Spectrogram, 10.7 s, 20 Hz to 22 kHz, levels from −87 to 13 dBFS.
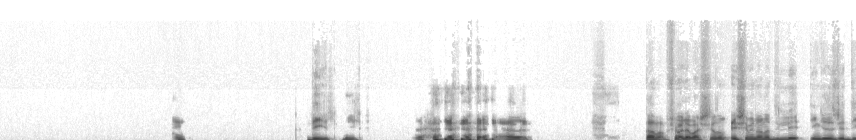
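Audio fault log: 6.47 to 6.58 s, short concealed packet loss: three back-to-back 20 ms gaps where audio arrived too late, so the receiver patched each by extending the preceding sound, pitched if voiced, shaped noise if not, then crossfaded back, giving a brief smear or wobble.
8.40 to 8.48 s, short concealed packet loss: two more consecutive 20 ms losses patched the same way, another short smear where a quick consonant could drop out.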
